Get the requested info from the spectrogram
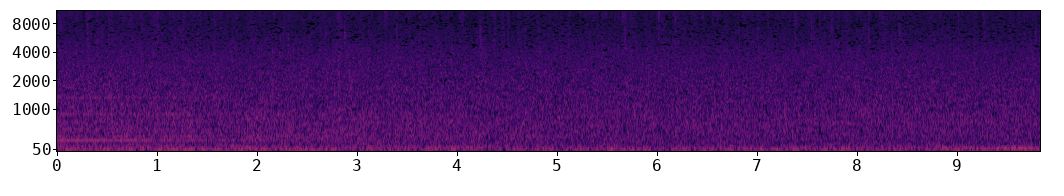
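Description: Steady rain falling, an even hiss with a low rumble beneath it; the last held piano notes fade out in the first couple of seconds.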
